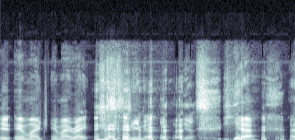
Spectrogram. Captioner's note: laughing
